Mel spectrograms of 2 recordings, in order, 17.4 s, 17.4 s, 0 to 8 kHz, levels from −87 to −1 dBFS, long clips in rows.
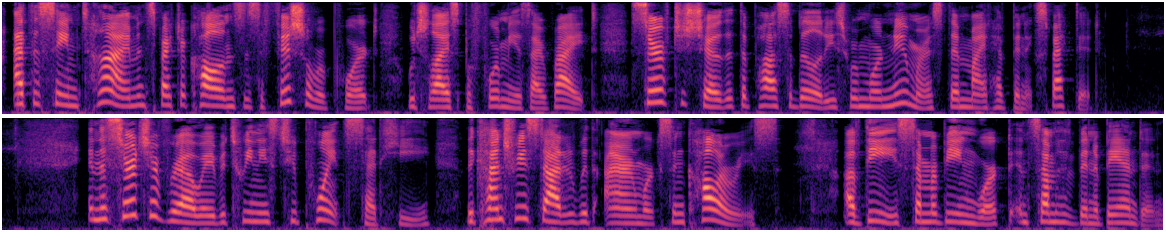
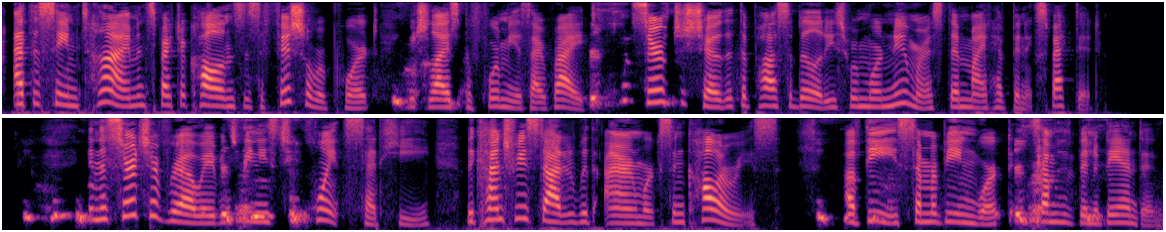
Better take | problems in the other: first | noise reduction (neural mask model Resemble Enhance denoiser)

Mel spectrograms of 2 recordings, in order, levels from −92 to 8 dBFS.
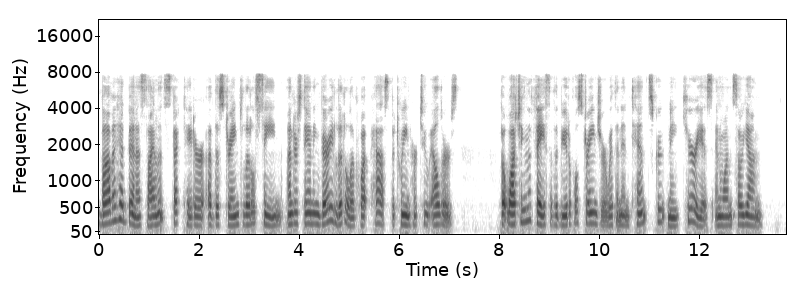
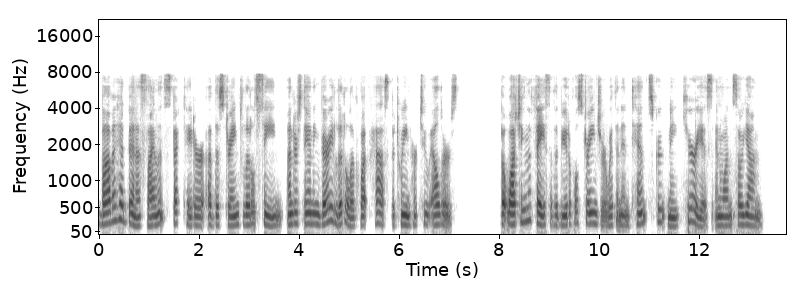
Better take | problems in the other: first | noise reduction (neural mask model Resemble Enhance denoiser)

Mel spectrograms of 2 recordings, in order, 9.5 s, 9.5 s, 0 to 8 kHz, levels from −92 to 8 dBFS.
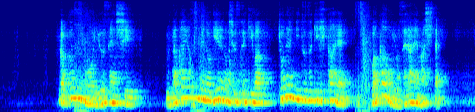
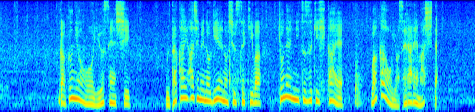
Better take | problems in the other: second | noise reduction (neural separator model SepFormer DNS4)

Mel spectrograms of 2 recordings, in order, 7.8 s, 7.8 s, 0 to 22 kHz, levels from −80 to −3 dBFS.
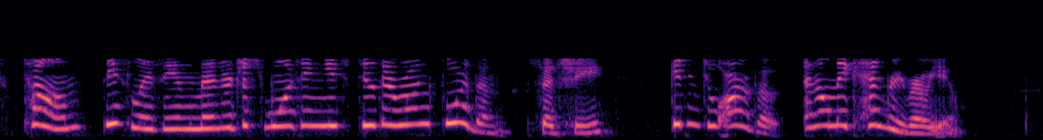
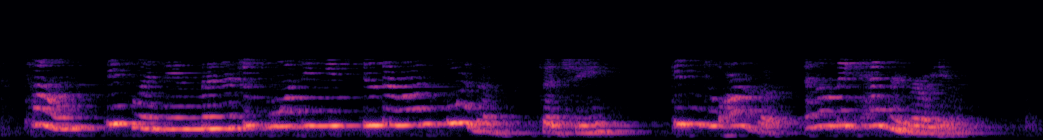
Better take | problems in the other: first | room echo; dies away in 0.7 s

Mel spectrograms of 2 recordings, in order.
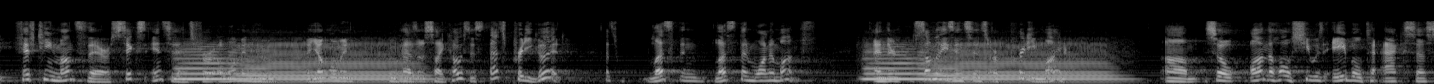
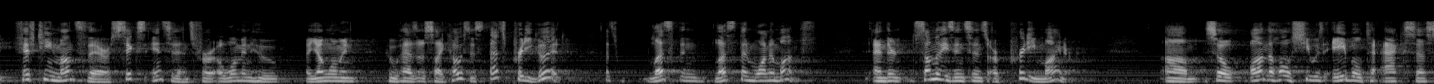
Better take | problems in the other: second | background sound (Wind instrument, woodwind instrument); 1 dB above the speech

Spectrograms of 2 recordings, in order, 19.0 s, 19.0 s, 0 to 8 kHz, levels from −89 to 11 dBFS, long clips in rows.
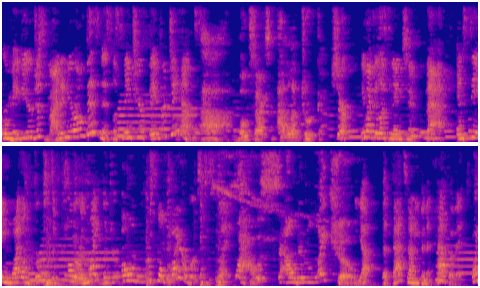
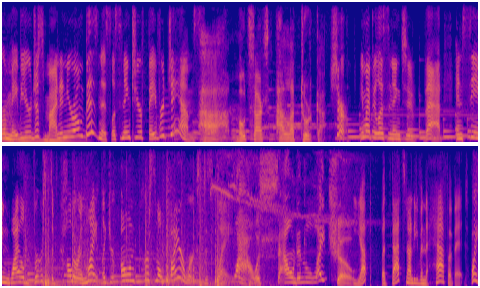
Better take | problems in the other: second | noise reduction (classical method WPE with log-MMSE)

